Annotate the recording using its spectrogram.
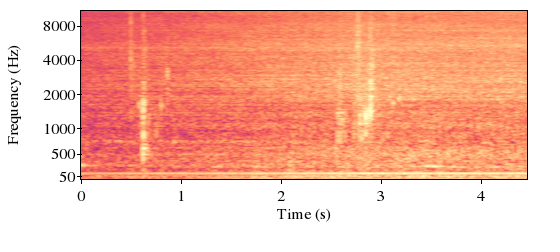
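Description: Water splashing as a baby slaps the water in a plastic baby tub, over the steady rush of a running kitchen faucet; the sound grows slowly louder, with a few sharper slaps.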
